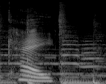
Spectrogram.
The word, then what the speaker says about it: Cay: Our first stop, the beautiful waters of Green Key, or Cay. Both pronunciations are correct, apparently.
